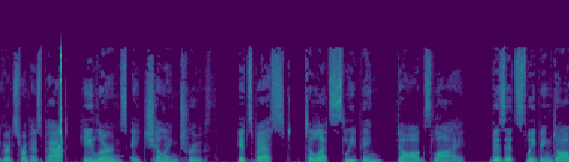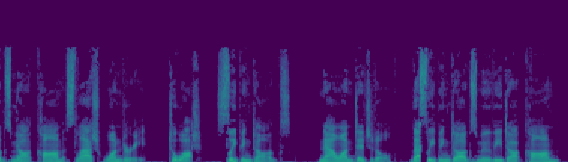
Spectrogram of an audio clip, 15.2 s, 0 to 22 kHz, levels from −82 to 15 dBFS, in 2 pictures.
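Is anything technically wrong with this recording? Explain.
Yes. MP3 compression runs throughout: the speech has plainly audible codec damage, with a watery, swirly quality from weak frequency lines being dropped frame by frame, likely caused by encoding at a low bitrate around 64 kbps. Damaged data in a compressed stream causes five brief disruptions: 0.77 to 0.85 s (after "from his", before "he learns a chilling"), 4.32 to 4.36 s (after "best to", before "sleeping dogs lie"), 7.79 to 7.84 s, 10.12 to 10.16 s, and 13.15 to 13.19 s (after "now on digital"). At each one the decoder misreads corrupted frames, loses sync and hunts for the next frame header.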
